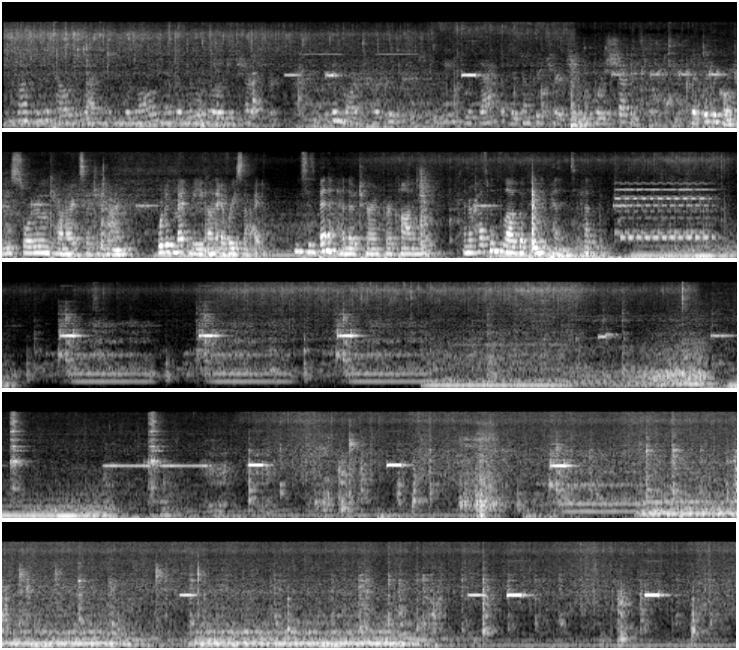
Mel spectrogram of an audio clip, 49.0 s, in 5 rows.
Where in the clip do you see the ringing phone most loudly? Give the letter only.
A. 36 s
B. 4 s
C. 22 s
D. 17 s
D.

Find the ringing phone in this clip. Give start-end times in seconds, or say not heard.
16.8-19.4.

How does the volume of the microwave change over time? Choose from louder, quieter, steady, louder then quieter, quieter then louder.
louder.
